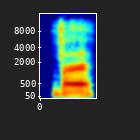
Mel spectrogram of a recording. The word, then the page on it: voyeur: American English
